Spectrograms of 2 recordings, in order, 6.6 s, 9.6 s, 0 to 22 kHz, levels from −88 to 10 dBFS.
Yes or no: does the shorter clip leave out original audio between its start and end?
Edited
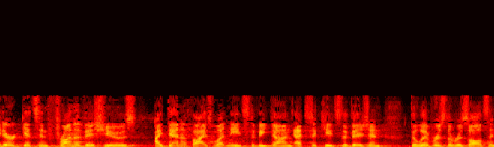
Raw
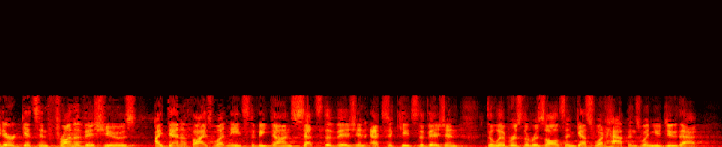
yes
